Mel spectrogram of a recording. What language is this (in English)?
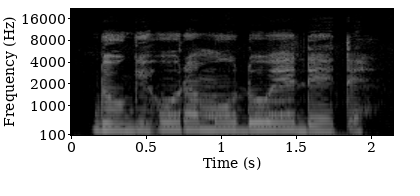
Kikuyu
